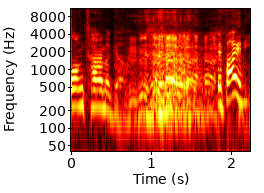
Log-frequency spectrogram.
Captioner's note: group laughter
